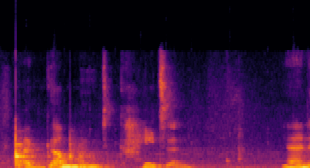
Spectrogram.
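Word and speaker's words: chiton: So you can write snail on your list, and chitin is spelled C-H-I-T-O-N.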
